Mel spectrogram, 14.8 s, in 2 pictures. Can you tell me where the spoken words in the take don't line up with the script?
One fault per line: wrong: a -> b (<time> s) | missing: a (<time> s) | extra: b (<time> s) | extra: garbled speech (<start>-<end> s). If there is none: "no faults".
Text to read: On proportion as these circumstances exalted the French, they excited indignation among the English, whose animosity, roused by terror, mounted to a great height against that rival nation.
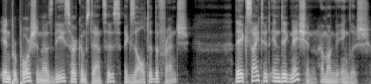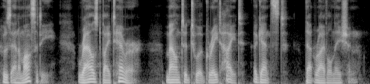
wrong: On -> In (0.0 s)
